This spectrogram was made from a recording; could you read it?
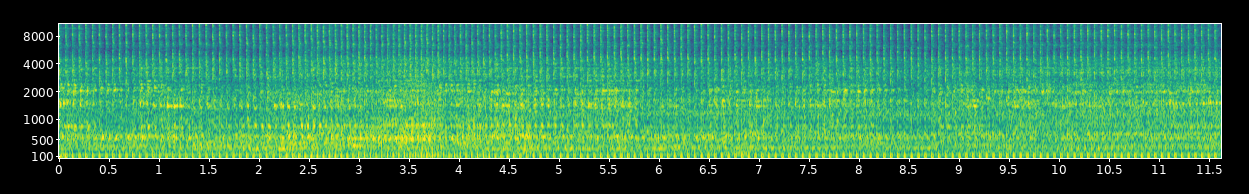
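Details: Old Suffolk Punch 43S lawnmower, revived after being bought non-running, cutting grass: rapid, fairly even single-cylinder beat near 220 a minute, pulling steadily; normal running under load, later cut out from lack of fuel, carb clean probably needed.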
